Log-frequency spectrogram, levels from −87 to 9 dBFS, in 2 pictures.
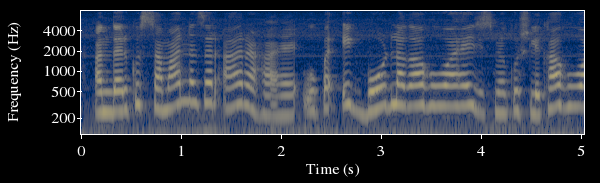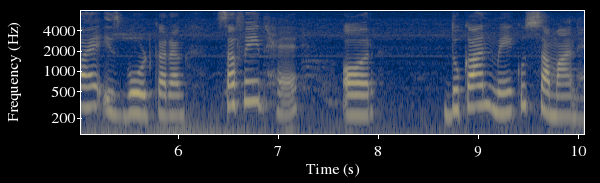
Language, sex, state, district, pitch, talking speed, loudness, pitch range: Hindi, female, Chhattisgarh, Sukma, 280 Hz, 180 wpm, -28 LUFS, 240-310 Hz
